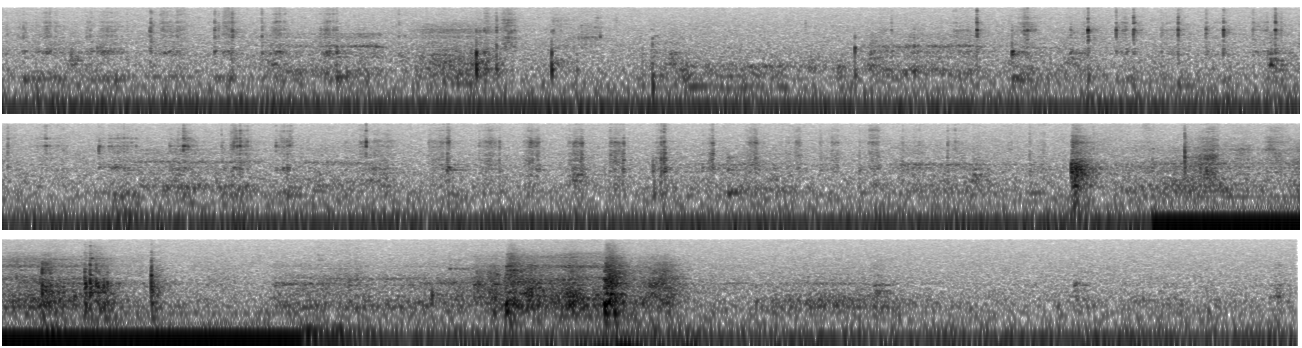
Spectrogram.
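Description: Light ticks and scrapes of a wooden stick dabbing flux paste into a crack in a metal speedometer drive gear, over a low steady hum that grows louder for about two seconds just past the middle. A short, louder scraping rustle comes near the end.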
